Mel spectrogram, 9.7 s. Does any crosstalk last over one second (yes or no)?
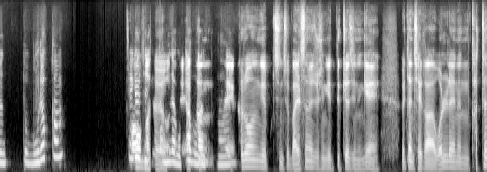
yes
